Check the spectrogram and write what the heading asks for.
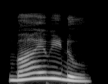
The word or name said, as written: ಬಾಯ್ವಿಡು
